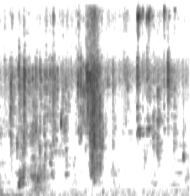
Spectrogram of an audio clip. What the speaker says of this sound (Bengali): আমগুলাকে পরিষ্কার করে ধুয়ে নেওয়া হচ্ছে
